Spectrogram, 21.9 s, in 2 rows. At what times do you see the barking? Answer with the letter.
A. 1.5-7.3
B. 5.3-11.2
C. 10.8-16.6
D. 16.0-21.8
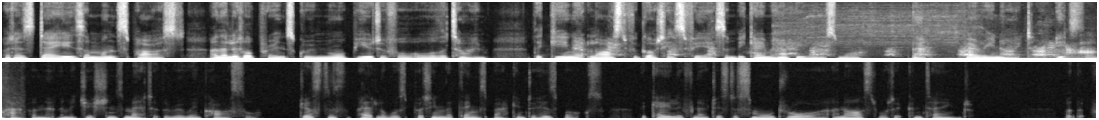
B.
